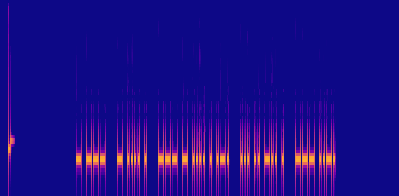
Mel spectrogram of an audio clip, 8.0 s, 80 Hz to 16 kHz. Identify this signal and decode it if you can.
Morse code, heard as a keyed tone, about 34 wpm, 700 Hz. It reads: TO THE OTHER SIDE OF
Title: Sets of 5 Words Encore 35wpm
